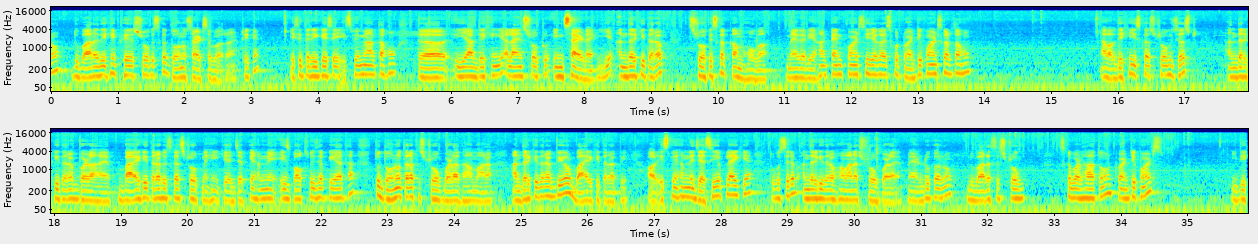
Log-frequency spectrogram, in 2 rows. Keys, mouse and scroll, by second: 1.1 ctrl+shift+z, 5.8 click, 14.0 click, 15.4 click, 30.9 ctrl+z, 32.6 click.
